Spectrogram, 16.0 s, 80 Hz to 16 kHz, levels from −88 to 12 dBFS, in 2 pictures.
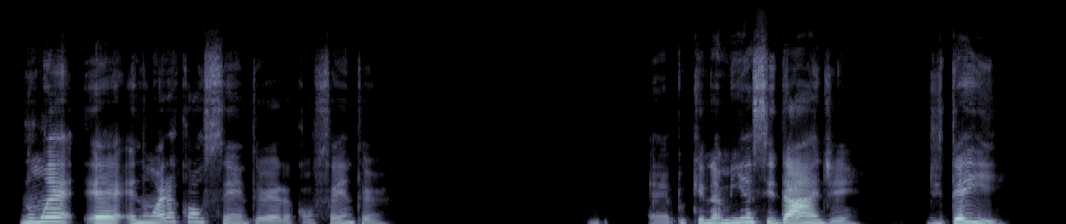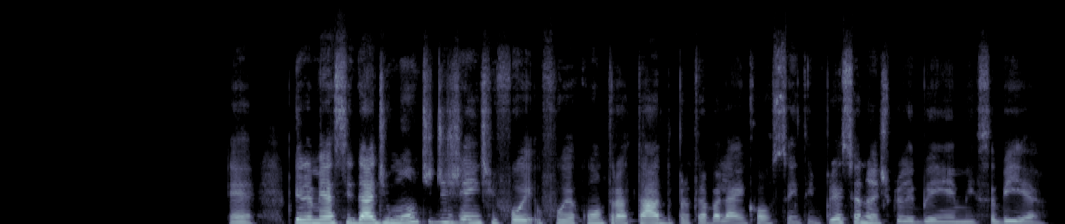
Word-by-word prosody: Não 270 +6 +4
é 310 -2 +7
é 215 0 +5
não 235 +2 0
era 290 +4 +1
Call 295 -2 -4
Center 185 - -8
era 155 -1 -6
Call 145 -1 -17
Center? 175 - -9 1.9
É 175 -1 -12
porque 210 +4 -6
na 200 -1 +1
minha 255 +7 +3
cidade 205 - +4 0.5
de 190 0 -11
TI? 245 - +3 2.2
É 140 -3 -6 0.2
porque 225 - -1
na 215 - +1
minha 220 +1 +3
cidade 225 0 +4
um - - -2
monte 275 +5 -3
de 275 0 -5
gente 230 -2 -5
foi 210 0 -3
foi 195 0 -7
contratado 185 -1 -1
pra 190 -1 -13
trabalhar 180 -2 -4
em 180 - -13
Call 175 0 -8
Center 165 -2 -15
impressionante 225 +1 -5
pela 170 - -10
IBM, 150 -2 -10
sabia? 150 -1 -7
200 Hz, 145 wpm, -25 LUFS, 170-235 Hz, 2.2 s, é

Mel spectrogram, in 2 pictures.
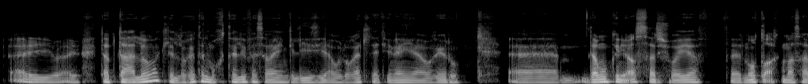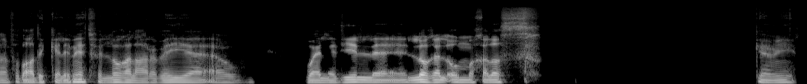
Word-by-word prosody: أيوه، 105 -2 -3
أيوه. 105 0 -6 0.2
طَب 110 - +1
تعلُمَك 120 - +1
للغات 110 +6 -2
المختلفة 110 -1 -1
سواء 100 0 -3
إنجليزي 100 0 -4
أو 95 -1 -6
لغات 95 +4 -7
لاتينية 100 0 -4
أو 95 0 -6
غيره، 95 0 -5 0.5
آمم، 95 +2 -6
ده 105 - +3
ممكن 120 0 +3
يأثر 110 - 0
شوية 105 +1 -1
في 105 -1 -11
نطقك 105 +1 -2
مثلًا 100 -1 -1
في - - -6
بعض 105 -1 +3
الكلمات 100 +3 +2
في 105 - -4
اللغة 105 +2 +3
العربية 100 +1 +1
أو 95 -2 -5 0.6
والّا 95 -1 +2
دي 105 +3 +4
ال 105 -1 +5
اللغة 105 +1 +5
الأم 105 0 +3
خلاص؟ 105 0 0 2.2
جميل. 100 0 -1
100 Hz, 130 wpm, -24 LUFS, 95-105 Hz, 2.2 s, ال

